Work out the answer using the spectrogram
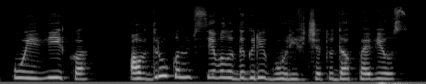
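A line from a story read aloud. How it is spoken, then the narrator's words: Whispering in ear. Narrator (Russian): прошептала Муся на ухо подруге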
